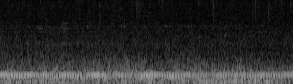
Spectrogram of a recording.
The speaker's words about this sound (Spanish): suena el sonido de la lluvia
